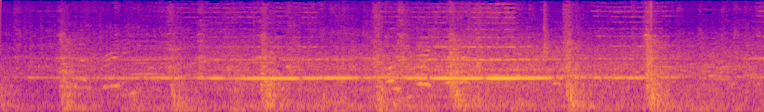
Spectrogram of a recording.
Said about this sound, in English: With the visual scan, the all clear was given, and the train left the station. It makes a U turn before engaging the lift, and it squeals like a New York subway car as it makes the turn.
